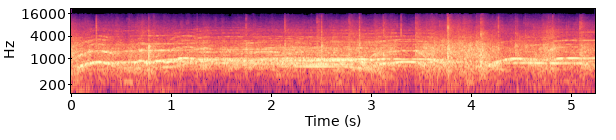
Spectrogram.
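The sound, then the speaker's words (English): A sustained round of audience applause as an audience member is called up onto the stage, dense and steady for several seconds, mixed with cheering and a few whoops rising above the clapping. “That's a better round of applause than we got.”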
